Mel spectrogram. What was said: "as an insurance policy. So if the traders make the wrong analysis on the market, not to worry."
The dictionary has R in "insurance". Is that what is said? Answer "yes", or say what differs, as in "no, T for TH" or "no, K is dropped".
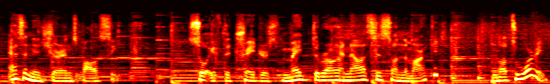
yes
